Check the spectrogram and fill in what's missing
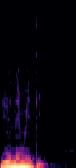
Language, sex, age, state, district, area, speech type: Telugu, female, 60+, Andhra Pradesh, Sri Balaji, urban, read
